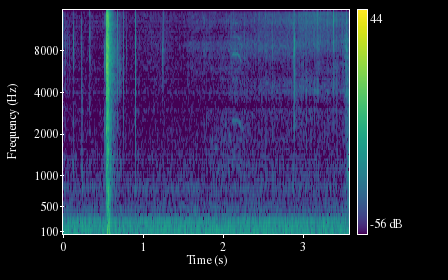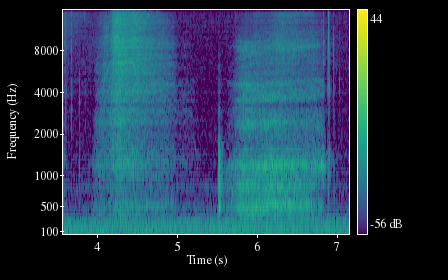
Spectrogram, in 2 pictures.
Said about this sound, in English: I'm going to light this little roach, take a little hit, and then we'll answer some questions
